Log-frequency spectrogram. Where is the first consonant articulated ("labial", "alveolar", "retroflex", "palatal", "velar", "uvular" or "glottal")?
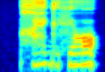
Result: uvular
